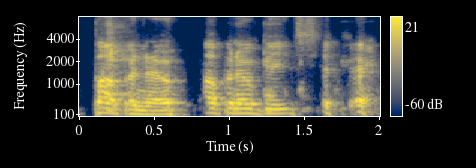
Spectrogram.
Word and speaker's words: Pompano Beach: Pompano Beach.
